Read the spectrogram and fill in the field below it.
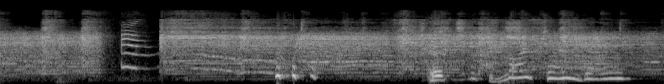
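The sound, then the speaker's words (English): A cat meows repeatedly in drawn-out, wavering cries, heard through a loud, bright, slightly tinny playback with a steady hiss underneath; a short rising chirp comes early, then several yowls toward the end. “I'm not a big fan of cats, but that is pretty funny.”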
